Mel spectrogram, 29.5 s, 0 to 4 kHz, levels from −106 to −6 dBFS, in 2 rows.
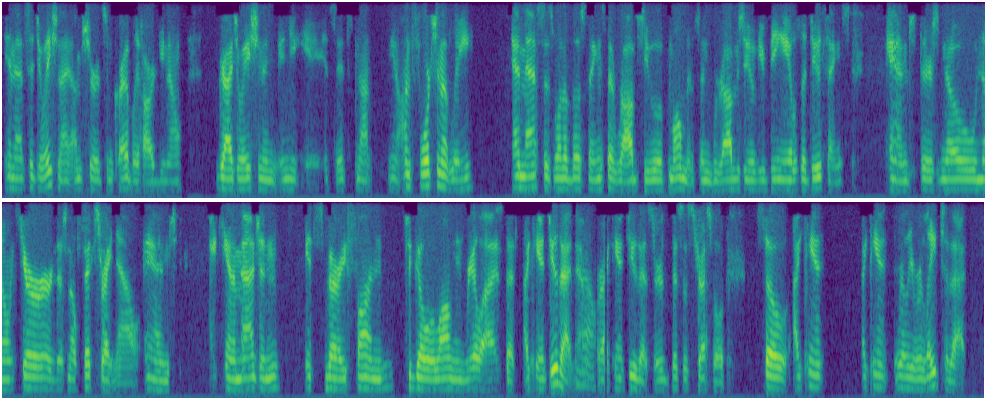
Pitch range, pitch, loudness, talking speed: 110-130 Hz, 120 Hz, -29 LUFS, 180 wpm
